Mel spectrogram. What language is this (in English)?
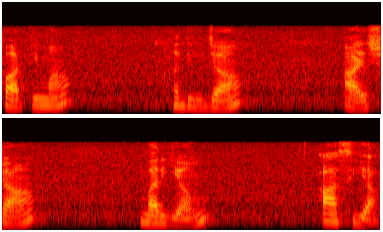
Urdu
